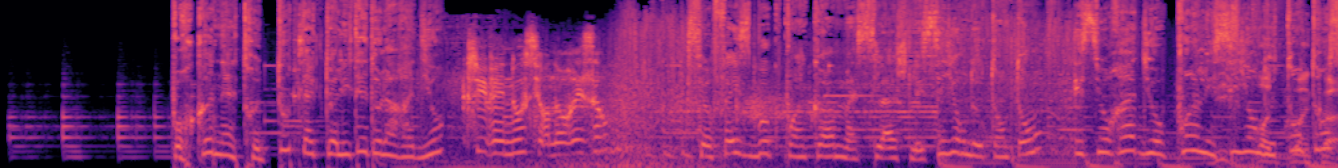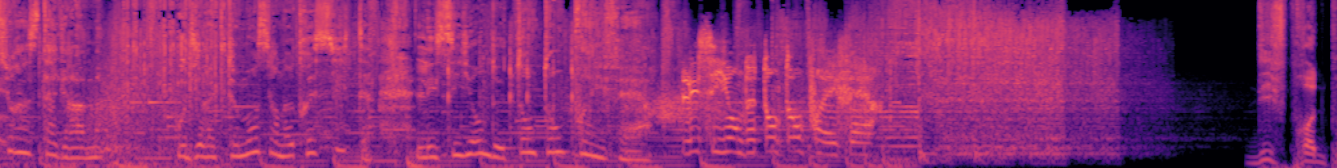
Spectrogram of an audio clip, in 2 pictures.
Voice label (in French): Jingle Reseaux; Les Sillons de tonton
